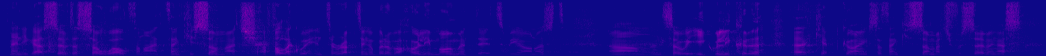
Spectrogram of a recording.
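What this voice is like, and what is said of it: Non-local accent. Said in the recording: “as you may detect from my accent, I'm not from around here”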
